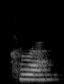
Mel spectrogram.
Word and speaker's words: crumb: and then of course since the letter b is silent it's only just there for show okay uh we just have to forget about that so i want you to focus on the sound crumb yes beautiful you see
